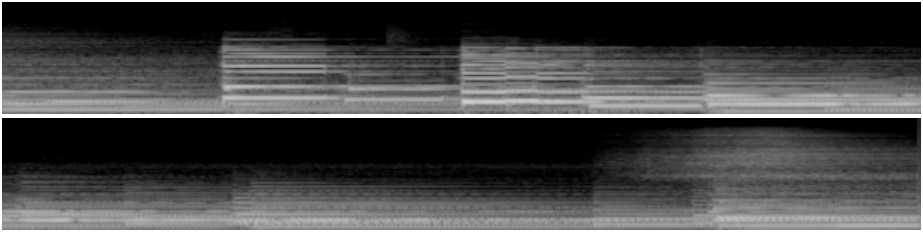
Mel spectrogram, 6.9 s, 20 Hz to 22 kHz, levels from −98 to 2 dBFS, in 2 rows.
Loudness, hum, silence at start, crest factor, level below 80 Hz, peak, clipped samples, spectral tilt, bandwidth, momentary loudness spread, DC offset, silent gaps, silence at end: -29 LUFS; none; 0 s; 18 dB; -58 dBFS; -10 dBFS; under 0.1%; -6.5 dB/octave; 14 kHz; 12 LU; under 0.1%; none; 0 s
